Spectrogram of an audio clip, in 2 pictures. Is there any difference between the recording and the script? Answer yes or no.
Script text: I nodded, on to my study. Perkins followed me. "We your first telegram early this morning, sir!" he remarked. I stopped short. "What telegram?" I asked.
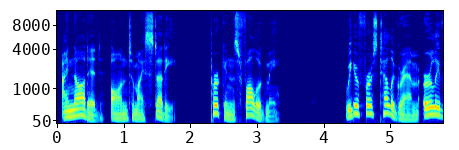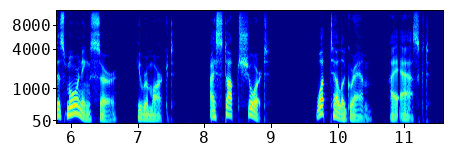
no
